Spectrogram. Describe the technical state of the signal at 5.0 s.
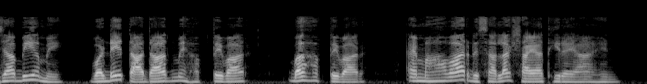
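At 5.0 s, as across the whole clip, the speech is dull with nothing above 9.7 kHz, and sibilants sound smeared and fizzy. That's likely AAC compression: AAC-LC at a low bitrate, around 32 kbps, cutting the top end and coarsely quantising what's left.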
